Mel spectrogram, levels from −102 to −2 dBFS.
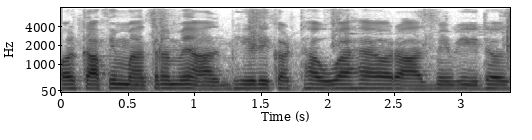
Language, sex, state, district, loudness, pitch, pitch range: Hindi, female, Haryana, Charkhi Dadri, -18 LUFS, 135 Hz, 130-140 Hz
